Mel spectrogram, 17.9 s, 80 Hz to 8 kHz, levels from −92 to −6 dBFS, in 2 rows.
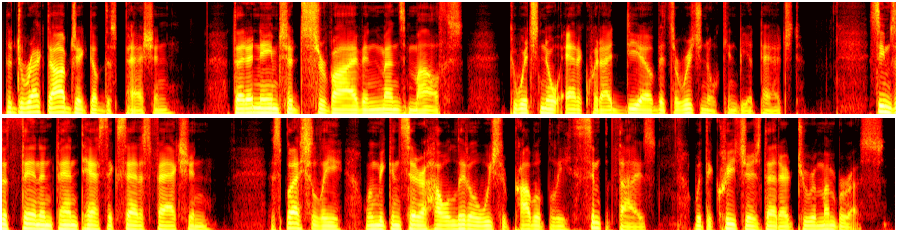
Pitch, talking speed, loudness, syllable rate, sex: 100 Hz, 160 wpm, -18 LUFS, 5.6 syllables/s, male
